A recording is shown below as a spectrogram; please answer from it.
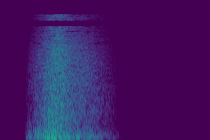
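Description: A whoosh transition sound effect about a second long, swelling up and then fading away.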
